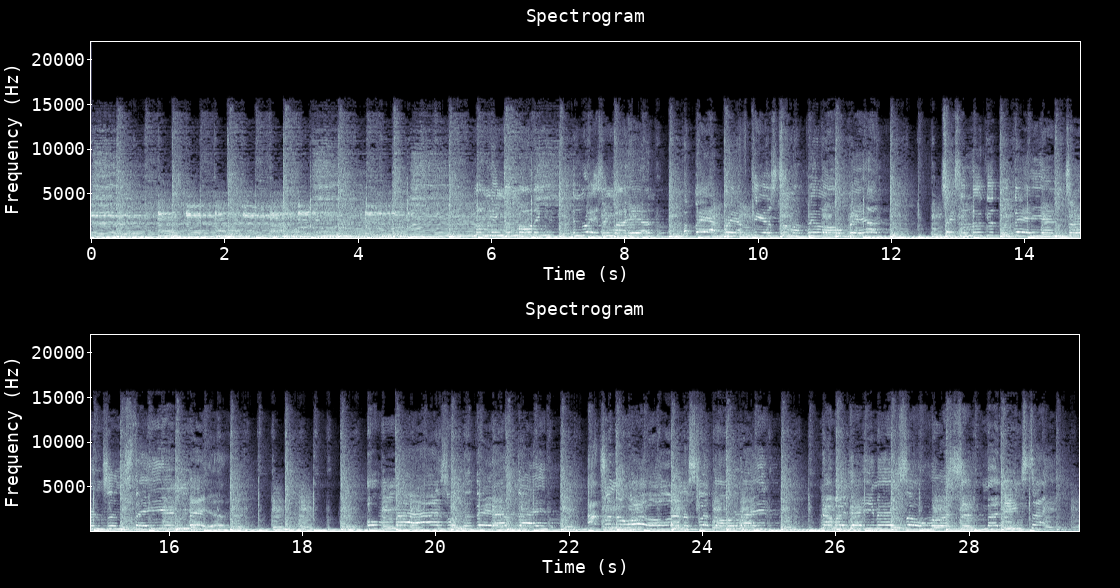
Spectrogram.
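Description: A loud rock song plays steadily throughout, with driving drums, dense guitars and a sustained full-band sound. No talking breaks in over the music.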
